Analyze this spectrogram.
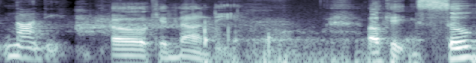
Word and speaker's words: Nandi: It's Nandi.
